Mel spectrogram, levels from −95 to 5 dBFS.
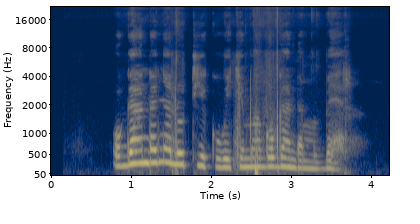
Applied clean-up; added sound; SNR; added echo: none; none; none; none.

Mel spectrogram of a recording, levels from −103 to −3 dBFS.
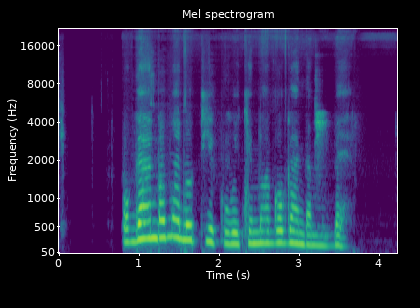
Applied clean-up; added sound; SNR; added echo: neural mask model DeepFilterNet 3.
